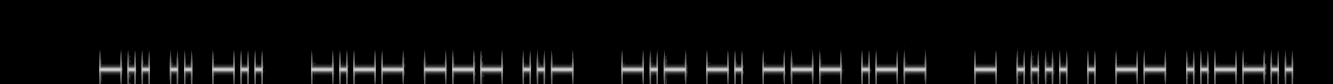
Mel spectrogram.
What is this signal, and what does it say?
Morse code, heard as a keyed tone, about 17 wpm, 700 Hz. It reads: DID YOU KNOW THEM?
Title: Sentences from Top 100 Words 17wpm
